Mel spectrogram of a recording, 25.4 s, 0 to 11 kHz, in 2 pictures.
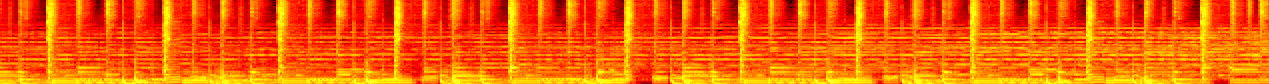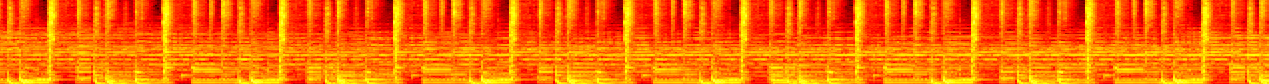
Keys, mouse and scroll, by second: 1.6 KP_0, 4.2 middle click, 4.6 click, 6.1 middle click, 7.9 middle click, 9.2 KP_0, 11.6 click, 12.0 middle click, 15.0 click, 15.8 click, 16.1 middle click, 16.8 KP_0, 19.5-20.7 drag, 23.3 click, 23.9 click.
